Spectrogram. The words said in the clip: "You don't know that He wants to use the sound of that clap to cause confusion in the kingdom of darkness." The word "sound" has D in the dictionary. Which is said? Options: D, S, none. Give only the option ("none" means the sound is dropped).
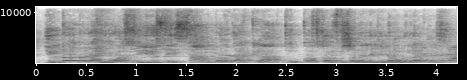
D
